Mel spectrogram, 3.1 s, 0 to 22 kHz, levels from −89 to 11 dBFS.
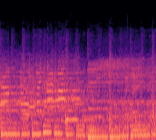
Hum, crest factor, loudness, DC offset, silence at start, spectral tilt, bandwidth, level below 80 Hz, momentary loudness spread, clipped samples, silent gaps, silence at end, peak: none; 12 dB; -17 LUFS; under 0.1%; 0 s; -7 dB/octave; 9.4 kHz; -24 dBFS; 4 LU; under 0.1%; none; 0 s; -4 dBFS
